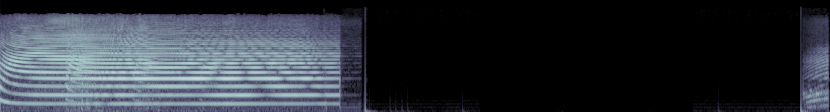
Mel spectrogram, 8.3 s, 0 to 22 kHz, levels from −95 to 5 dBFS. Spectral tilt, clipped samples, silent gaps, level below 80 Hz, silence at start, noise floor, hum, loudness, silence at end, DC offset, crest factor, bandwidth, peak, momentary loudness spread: 1 dB/octave; under 0.1%; none; -58 dBFS; 0 s; under -90 dBFS; none; -11 LUFS; 0 s; under 0.1%; 14 dB; 13.5 kHz; -2 dBFS; 7 LU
